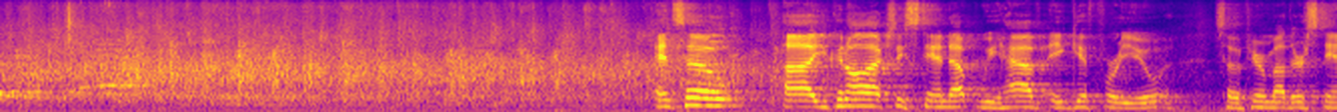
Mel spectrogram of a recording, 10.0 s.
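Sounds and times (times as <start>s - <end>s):
large audience applause: 0.0s - 6.2s
speech: 4.9s - 10.0s.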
